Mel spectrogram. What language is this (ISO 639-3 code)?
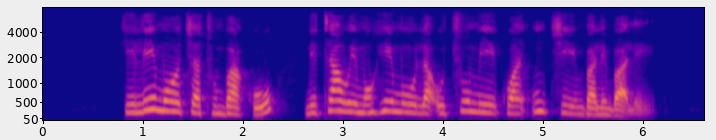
swa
